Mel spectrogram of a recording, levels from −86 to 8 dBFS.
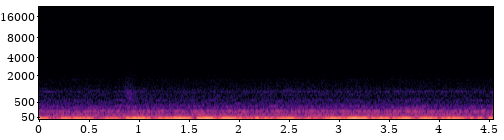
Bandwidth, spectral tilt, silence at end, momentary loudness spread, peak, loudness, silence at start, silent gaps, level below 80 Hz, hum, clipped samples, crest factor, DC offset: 1.6 kHz; -10 dB/octave; 0 s; 1 LU; -14 dBFS; -45 LUFS; 0 s; none; -40 dBFS; none; under 0.1%; 10 dB; under 0.1%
